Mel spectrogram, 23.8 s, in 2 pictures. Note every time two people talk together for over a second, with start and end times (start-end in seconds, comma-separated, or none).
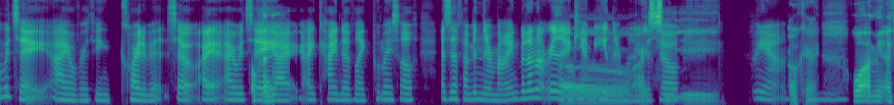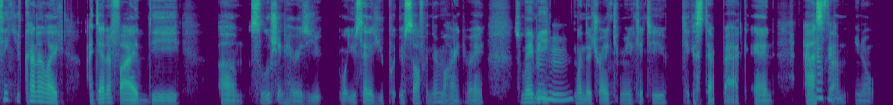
7.4-9.1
